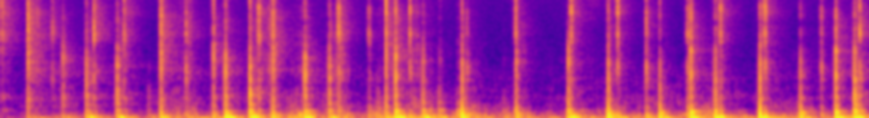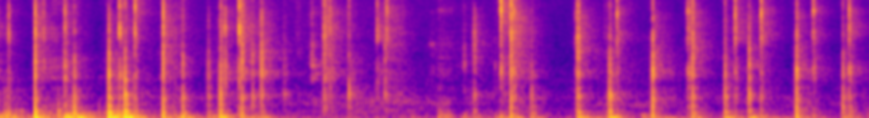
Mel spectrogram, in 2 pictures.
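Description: Long nails tap quickly across a thin, flat, round pastel paper hand fan with bamboo ribs. The rapid, uneven taps are short and dry, each a soft low thump with a crisp bright click. They are loudest and densest for the first five seconds, then grow quieter and more spaced out.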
